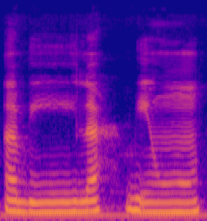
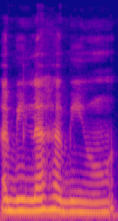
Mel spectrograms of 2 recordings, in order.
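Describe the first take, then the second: First: The long vowels are held for two counts. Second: The long vowels are cut short. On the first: The speaker calls it right. "Double हर double ई का सुनना" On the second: The speaker calls it wrong. "बहुत सारे लोग अभी लहबी हूँ ऐसे पढ़ते हैं"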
